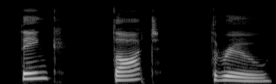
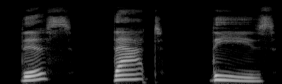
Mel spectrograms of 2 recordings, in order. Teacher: Put your tongue between your teeth and push air out for think. For this, your tongue touches the same position but with your voice turned on. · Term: th sound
